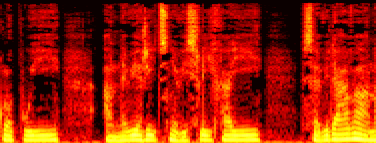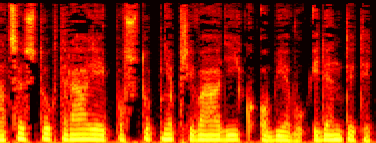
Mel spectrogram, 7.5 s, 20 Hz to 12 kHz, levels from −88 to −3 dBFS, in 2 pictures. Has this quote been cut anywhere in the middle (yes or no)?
no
